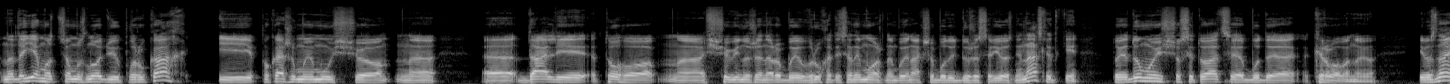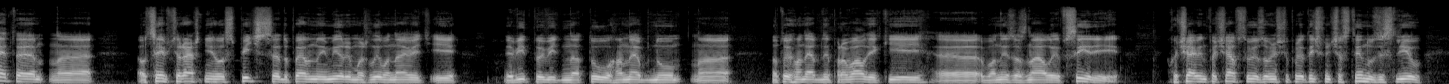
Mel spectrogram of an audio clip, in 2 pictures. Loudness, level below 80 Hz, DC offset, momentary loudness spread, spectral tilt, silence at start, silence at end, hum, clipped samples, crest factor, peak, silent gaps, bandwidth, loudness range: -19 LUFS; -50 dBFS; 0.2%; 5 LU; -5 dB/octave; 0 s; 0.3 s; none; under 0.1%; 16 dB; -4 dBFS; none; 16 kHz; 1 LU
